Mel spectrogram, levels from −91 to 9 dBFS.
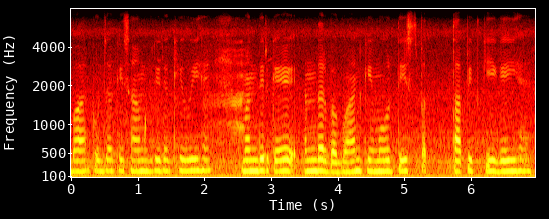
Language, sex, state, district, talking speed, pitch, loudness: Hindi, female, Rajasthan, Bikaner, 145 wpm, 185 Hz, -16 LUFS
